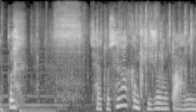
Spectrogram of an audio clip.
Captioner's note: inhale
